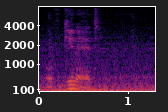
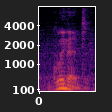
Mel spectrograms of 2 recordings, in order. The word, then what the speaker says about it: Gwynedd: Gwynedd. That's how you say it, Gwynedd.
